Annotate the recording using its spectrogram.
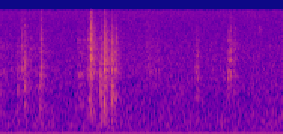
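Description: A handful of light, irregular clicks and taps of small eyeshadow pans being handled and picked up, the loudest pair just under a second in.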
